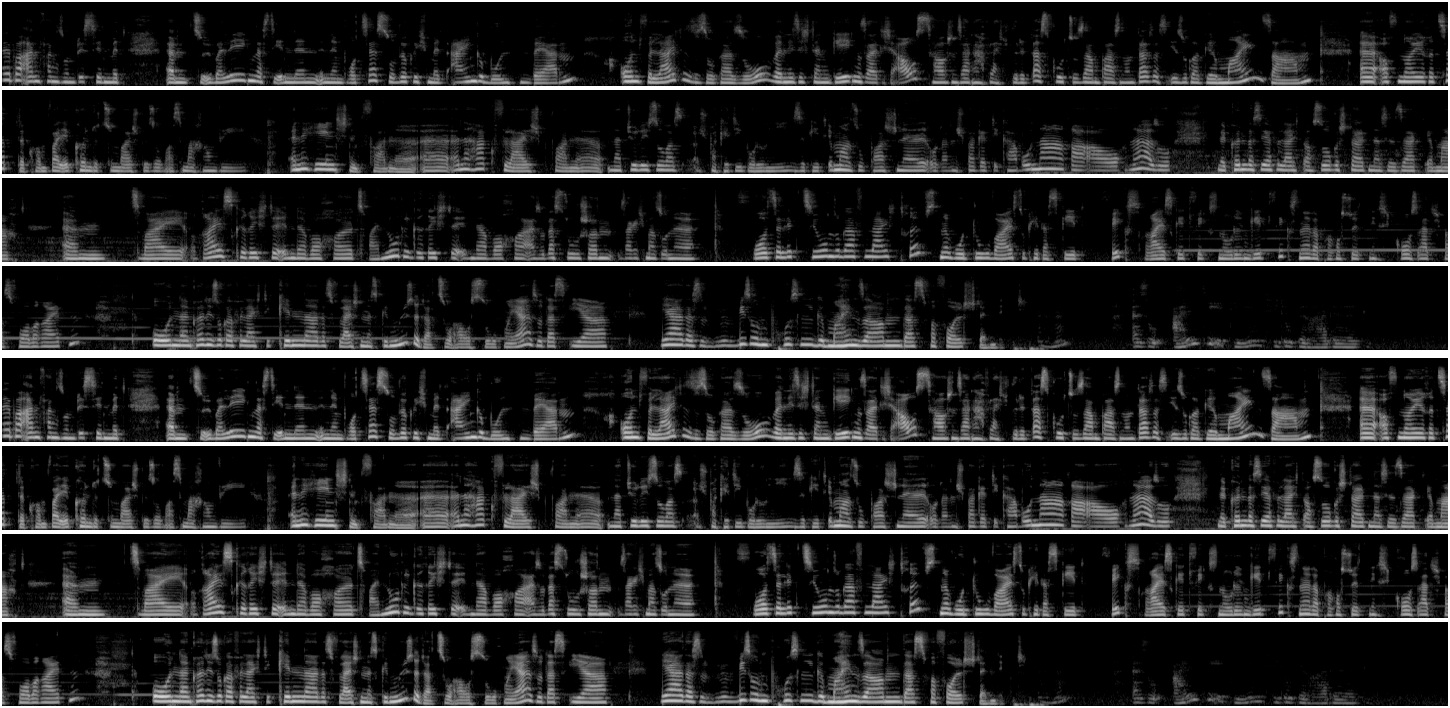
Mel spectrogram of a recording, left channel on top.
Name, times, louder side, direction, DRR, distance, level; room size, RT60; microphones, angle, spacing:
voice 1, 0.0-30.0 30.2-35.9 36.4-39.7 40.0-44.6 44.9-53.3, right 3 dB, 25° right, 0.3 m, -26 dB
sound 1, 24.7-32.0, right 1 dB, 55° left, 4.4 m, -55 dB
sound 2, 40.6-49.6, left 9 dB, 25° left, 3.4 m, -50 dB
voice 2, 54.5-57.0, left 3 dB, 75° left, 5.2 m, -45 dB
8.1 x 6.8 x 2.8 m
head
